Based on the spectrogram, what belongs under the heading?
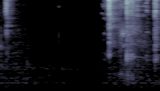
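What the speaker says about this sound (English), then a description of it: "you just take your pair of scissors and you just clip it right off" Scissors snip off excess candle wick: a faint brief click, a pause, then a crisp cluster of sharp snipping clicks close to the microphone.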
